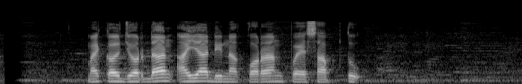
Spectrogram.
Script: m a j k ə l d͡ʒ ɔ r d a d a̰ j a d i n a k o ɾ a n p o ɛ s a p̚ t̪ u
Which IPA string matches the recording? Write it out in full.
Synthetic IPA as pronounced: m a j k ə l d͡ʒ ɔ r d a n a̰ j a d i n a k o ɾ a n p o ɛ s a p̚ t̪ u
